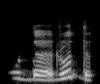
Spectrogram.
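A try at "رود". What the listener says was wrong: हाँ हाँ, रूद, रुद नहीं, रूद।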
